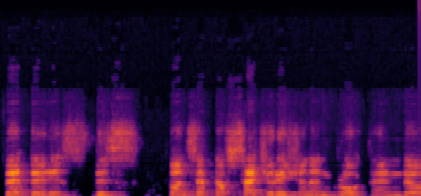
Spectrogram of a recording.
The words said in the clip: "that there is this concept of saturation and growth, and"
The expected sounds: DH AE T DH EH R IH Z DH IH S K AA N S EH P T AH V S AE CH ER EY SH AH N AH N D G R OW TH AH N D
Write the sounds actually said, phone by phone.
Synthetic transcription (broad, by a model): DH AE T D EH R IH Z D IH S K AA N S EH P T AH V S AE CH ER EY SH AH N AH N D G R OW T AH N D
